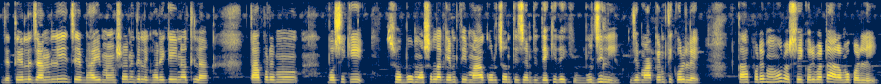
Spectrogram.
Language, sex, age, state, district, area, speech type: Odia, female, 45-60, Odisha, Malkangiri, urban, spontaneous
